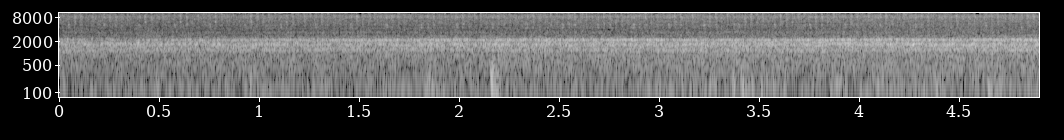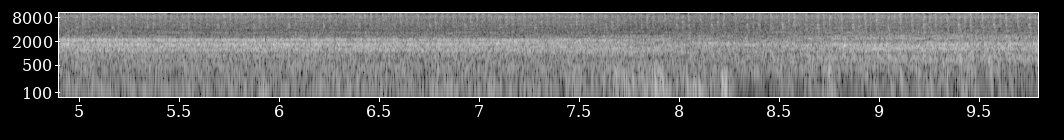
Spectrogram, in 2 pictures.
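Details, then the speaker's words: 2007 Dodge Sprinter 3.0 diesel at idle with white smoke: faint dry whirring hiss from the belt end over the steady idle; the pulley bearings are bad and dry. "we can definitely hear the pulleys they're just bad they're as dry as everything"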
